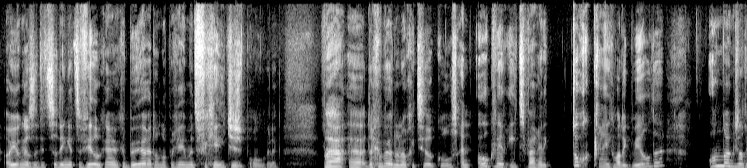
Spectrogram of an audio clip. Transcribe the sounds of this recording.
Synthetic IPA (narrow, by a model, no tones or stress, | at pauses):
ʔo̰ːjɔŋlsədɪtsʊːtdɪŋətəvɪːlˠɣaːnɣəbøːrədɑnɔpəɣejvəmɛntfərɣejtjəsəsprɔŋkələkmaːrədəɹɣəbøːrdənɔχitshɪːlˠkulˠsɛnowkʋɪːrʔitsʋaːrɪnɪk̚tɔxkrɛjxʋɑtɪkʋɪlˠdə | ʔɔndɑŋsdɑɪ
